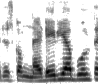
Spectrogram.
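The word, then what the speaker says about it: Cnidaria: जिसको हम नाइडेरिया बोलते हैं। सी साइलेंट रहेगा बेटा, तो इनको निडेरियाज बोलते हैं, एन आई से शुरू करेंगे, या इनको सीलेंट्रेटास भी बोला जाता है।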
